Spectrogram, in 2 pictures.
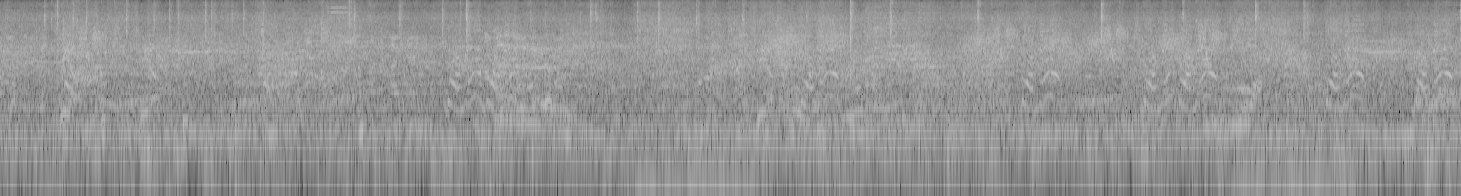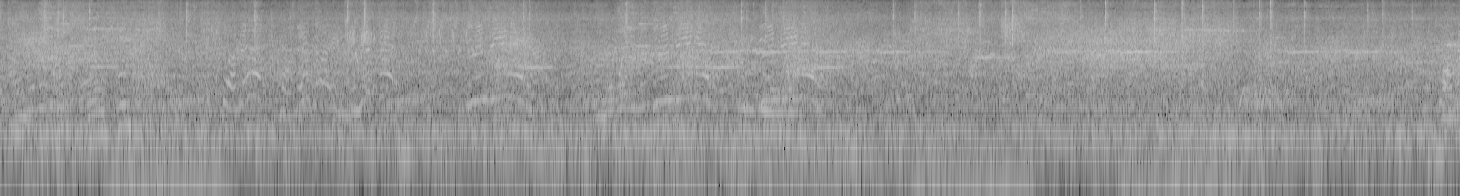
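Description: Fighting game sound effects of hits and slashes ring out rapidly.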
